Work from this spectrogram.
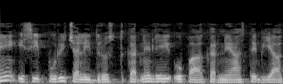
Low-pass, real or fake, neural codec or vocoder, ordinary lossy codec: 7.2 kHz; fake; vocoder, 44.1 kHz, 128 mel bands every 256 samples, BigVGAN v2; none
